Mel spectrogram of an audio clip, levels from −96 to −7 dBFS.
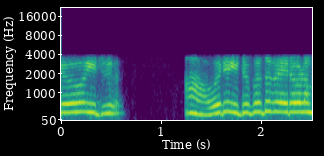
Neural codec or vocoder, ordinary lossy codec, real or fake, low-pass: none; Opus, 16 kbps; real; 3.6 kHz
